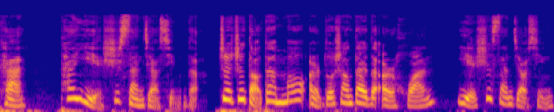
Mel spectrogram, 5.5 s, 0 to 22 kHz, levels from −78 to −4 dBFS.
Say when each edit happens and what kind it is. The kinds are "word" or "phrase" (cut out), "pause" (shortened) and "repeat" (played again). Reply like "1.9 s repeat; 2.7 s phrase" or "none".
2.1 s pause

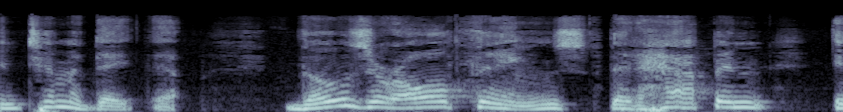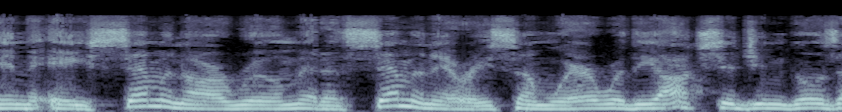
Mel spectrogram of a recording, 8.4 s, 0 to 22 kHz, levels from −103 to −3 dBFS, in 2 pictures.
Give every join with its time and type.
3.0 s pause

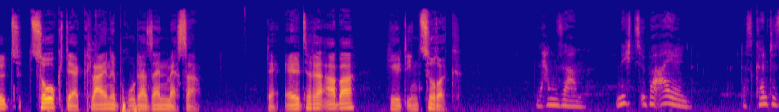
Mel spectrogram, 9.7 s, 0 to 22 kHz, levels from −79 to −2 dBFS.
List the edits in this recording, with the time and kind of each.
none

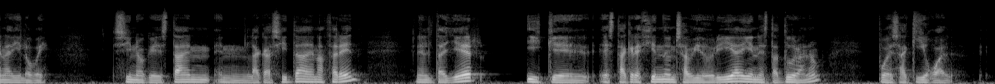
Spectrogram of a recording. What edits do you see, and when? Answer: none

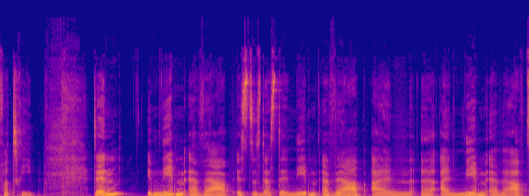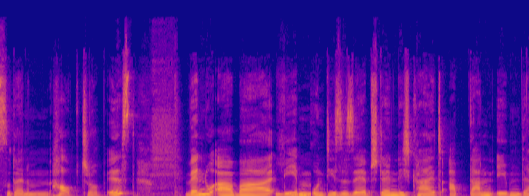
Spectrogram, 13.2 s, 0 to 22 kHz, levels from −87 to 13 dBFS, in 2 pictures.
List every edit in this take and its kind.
3.2 s word; 7.3 s word; 10.1 s word; 10.5 s word

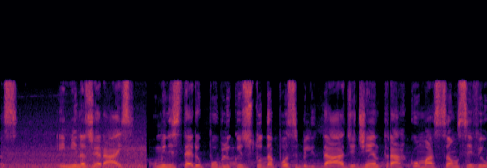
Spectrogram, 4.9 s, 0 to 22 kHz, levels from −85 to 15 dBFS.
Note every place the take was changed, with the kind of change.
none

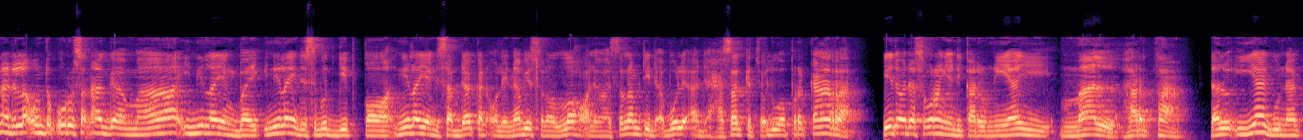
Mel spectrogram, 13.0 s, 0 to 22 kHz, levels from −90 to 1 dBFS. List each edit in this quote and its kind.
7.7 s word

